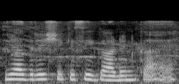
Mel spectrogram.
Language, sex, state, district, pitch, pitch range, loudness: Hindi, female, Bihar, Gaya, 230 Hz, 210-235 Hz, -15 LUFS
